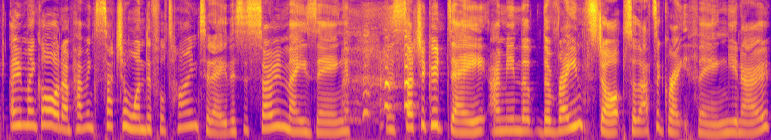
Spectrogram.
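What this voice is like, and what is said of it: Put-on British accent. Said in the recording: “He starts talking in the British accent, and then I start doing ... That's really good. To my untrained ear.”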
